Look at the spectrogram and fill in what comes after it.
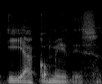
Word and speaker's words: Iakomidis: And in Greek, it's Iakomidis. So that's the more correct way to say it.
